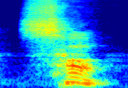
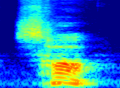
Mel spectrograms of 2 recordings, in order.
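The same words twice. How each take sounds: First: The sound strikes hard against the roof of the mouth. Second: The sound is made deep back in the throat. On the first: "입천장에 좀 세게 소리를 부딪히면서 내보세요" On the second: "목구멍 안쪽에서 이거 시옷을 해서"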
